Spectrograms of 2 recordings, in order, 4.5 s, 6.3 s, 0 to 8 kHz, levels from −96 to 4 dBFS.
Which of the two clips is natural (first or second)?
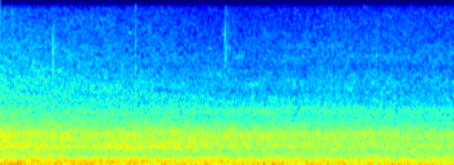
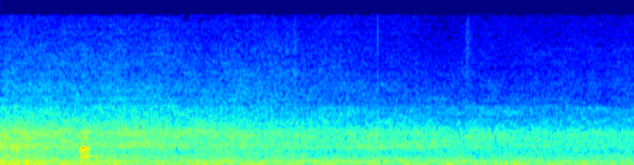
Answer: first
